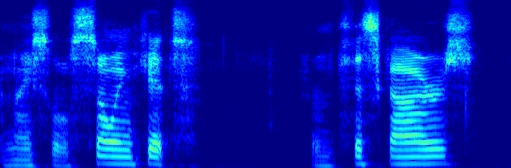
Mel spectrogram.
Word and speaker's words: Fiskars: I've got a nice little sewing kit from Fiskars. It's pronounced Fiskars, not Fiskers.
